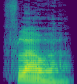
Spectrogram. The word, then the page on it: flower: British English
